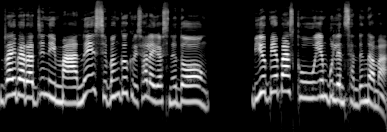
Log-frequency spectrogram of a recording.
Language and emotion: Bodo, angry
